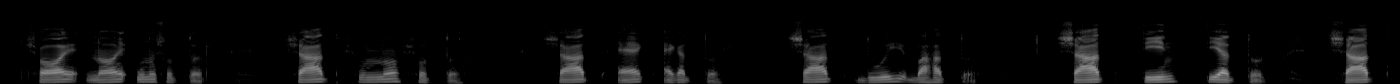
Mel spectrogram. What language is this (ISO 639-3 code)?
ben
